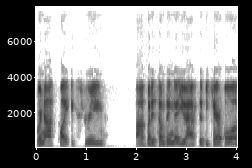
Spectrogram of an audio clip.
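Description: Here is an unremarkable speaking voice from a man in an American accent. He talks at a moderate pace in a fairly high pitch. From US Northeast, New Jersey. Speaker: portfolio manager. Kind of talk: interview.

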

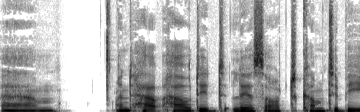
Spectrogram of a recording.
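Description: Speaking very slowly in a Swedish accent, a man's pitch swings very widely. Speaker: podcast host. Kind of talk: interview.

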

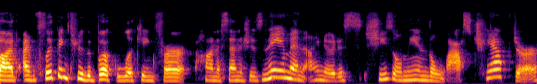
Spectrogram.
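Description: Speaking at a moderate pace, a woman uses a fairly high pitch with very wide pitch swings. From Quebec, Canada. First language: Yiddish. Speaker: author. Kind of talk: interview.

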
